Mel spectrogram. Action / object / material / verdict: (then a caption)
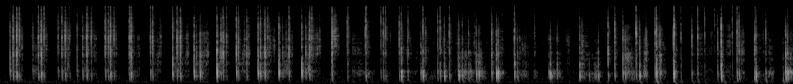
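tap / plastic egg capsule / plastic / none. Long nails rapidly tap and scratch the sides of a hollow, translucent yellow-green plastic egg capsule, which is then turned to show its rounded end with a seam. About forty quick, dry, bright clicks and scrapes come in a steady run, each dying away at once, with almost no low end.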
